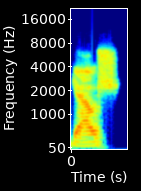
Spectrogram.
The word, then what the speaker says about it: gauche: now i'm curious um it's usually in uh in english or in chemistry we pronounce it gauche um and i won't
